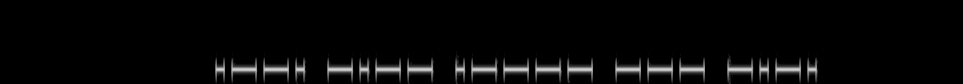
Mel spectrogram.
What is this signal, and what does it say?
Morse code, heard as a keyed tone, about 15 wpm, 700 Hz. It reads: PY1OC
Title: DXCC-100 Call Signs - 5 Characters - 15wpm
